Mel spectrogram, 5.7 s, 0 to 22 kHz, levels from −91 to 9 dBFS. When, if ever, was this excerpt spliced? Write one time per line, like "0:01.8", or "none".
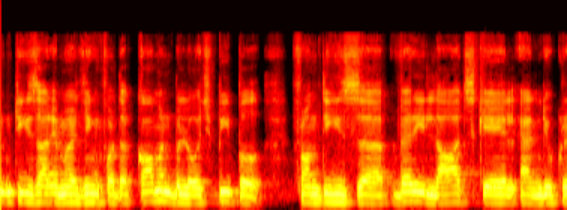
none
